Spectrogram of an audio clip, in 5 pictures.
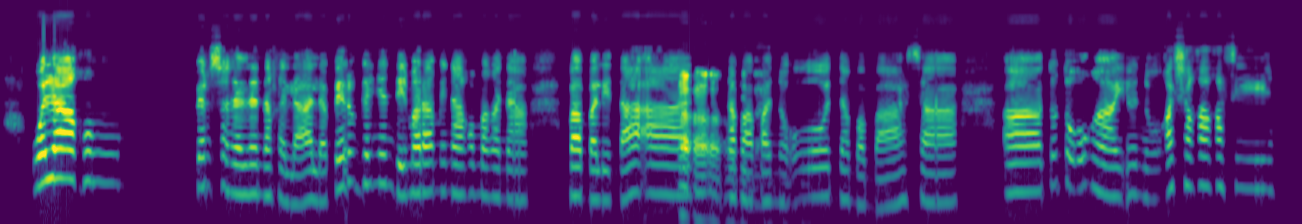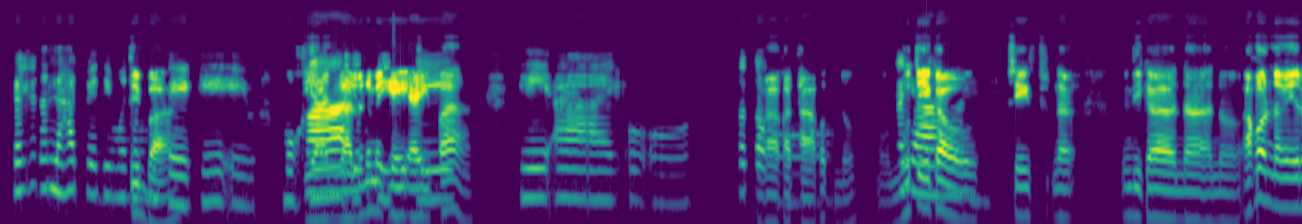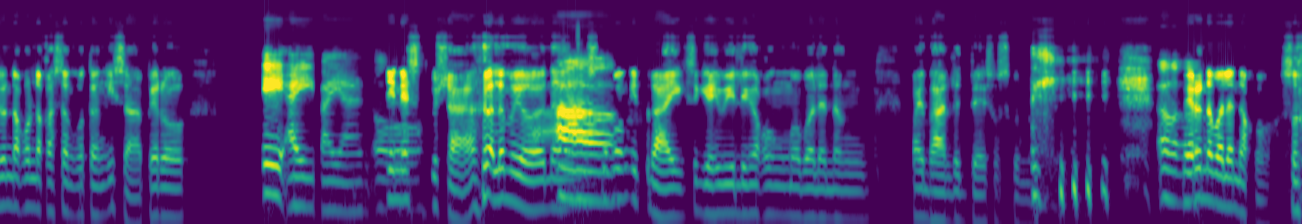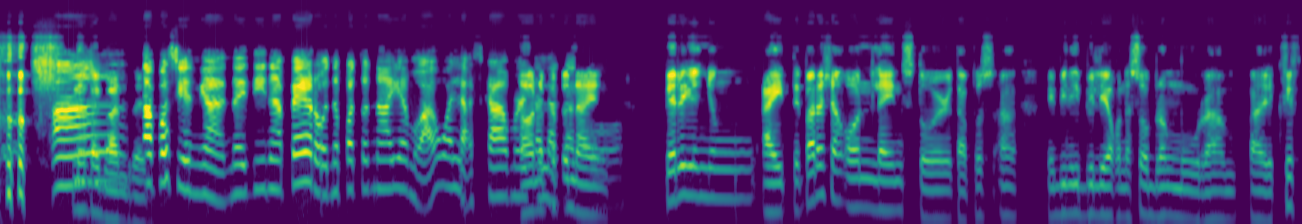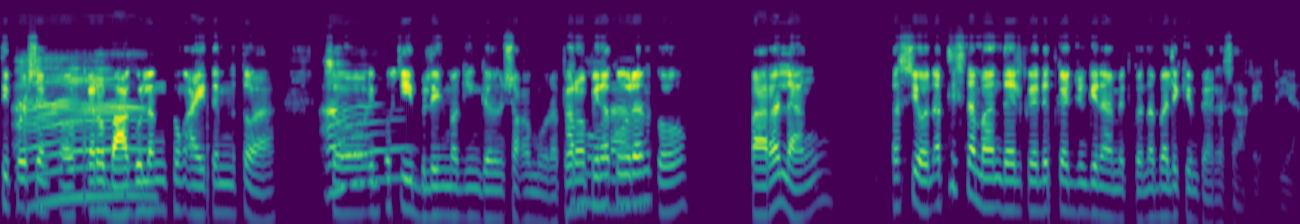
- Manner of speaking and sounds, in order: giggle; laugh; drawn out: "Ah"
- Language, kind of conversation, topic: Filipino, unstructured, Ano ang opinyon mo tungkol sa mga panloloko sa internet na may kinalaman sa pera?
